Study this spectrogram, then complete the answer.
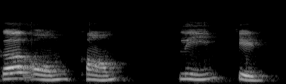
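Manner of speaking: "क", "ओम" joined as "कॉम", then "प्ली", "केट" separately; syllable by syllable. Shown as a demonstration. Teacher showing how to find syllables, "कॉम", "प्ली", "केट" said syllable by syllable. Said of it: "आपको syllable निकालना है".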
